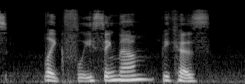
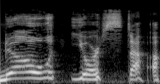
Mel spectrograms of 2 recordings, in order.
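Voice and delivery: high, bossy, demanding shouted yell; 5 semitones higher than usual. Imagining Shea as the voice of a bus-stop announcement, Shea's yelling voice. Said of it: "this voice of Shea yelling".

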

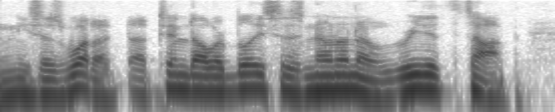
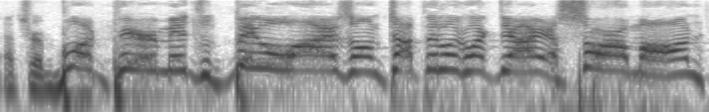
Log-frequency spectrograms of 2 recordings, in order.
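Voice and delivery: put-on ranting voice, pitched higher. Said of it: "You have to say that in your Alex Jones voice".

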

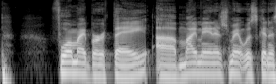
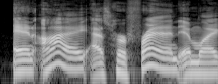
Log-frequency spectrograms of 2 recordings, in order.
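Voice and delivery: normal talking voice

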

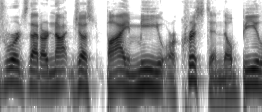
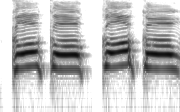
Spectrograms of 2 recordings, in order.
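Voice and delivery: play-acted crying, very high screeching wailing scream. Retelling someone screaming into the Apple remote, imitating him screaming and crying. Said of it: "just Coco screaming in the Apple remote".

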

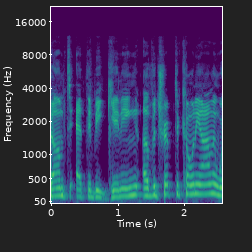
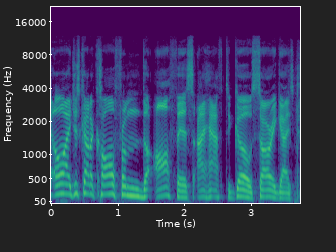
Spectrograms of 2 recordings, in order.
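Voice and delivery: plain

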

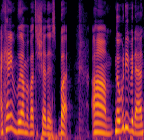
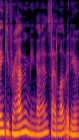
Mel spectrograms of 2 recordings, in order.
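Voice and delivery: radio announcer voice, lower; 3 semitones lower than usual. Thanking the hosts for having you back: radio voice. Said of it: "Oh, radio".

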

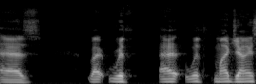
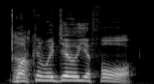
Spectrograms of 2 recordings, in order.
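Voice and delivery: put-on fake Australian accent, higher; 5 semitones higher than usual. Retelling how the dad answered the phone: imitating a fake Australian accent. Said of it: "half of that was Australian".

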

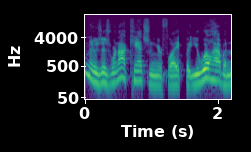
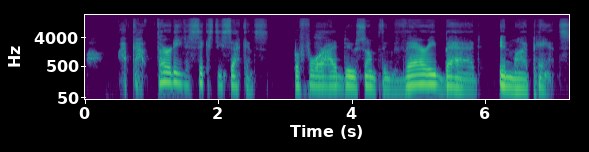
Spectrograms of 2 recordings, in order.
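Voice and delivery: very slow, close-up whisper; 4 semitones lower, 3 dB quieter than usual. Retelling asking a stewardess for the bathroom: retelling a whisper. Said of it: "I whisper in her ear".

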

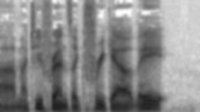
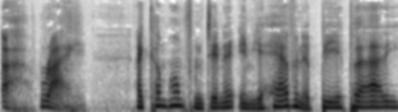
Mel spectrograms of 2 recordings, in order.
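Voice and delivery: put-on Boston accent, pitched up; 7 semitones higher than usual. Retelling what their dad said on walking into the kitchen, imitating dad's Boston accent. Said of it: "Is that what your dad sounds like?".

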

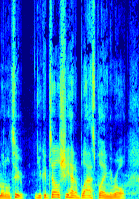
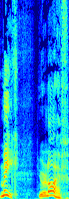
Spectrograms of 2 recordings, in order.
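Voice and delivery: put-on very high New Zealand accent; 10 semitones higher than usual. Answering a listener's Korg and Meek suggestion, greeting Meek: Korg's Kiwi accent. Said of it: "That was less Kiwi".

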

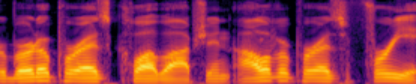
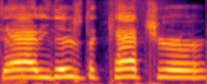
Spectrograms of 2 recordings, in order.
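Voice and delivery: put-on very high-pitched small little-boy voice; 14 semitones higher, 4 dB louder than usual. Talking baseball, acting out an eight-year-old boy talking to his dad, imitating a little boy. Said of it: "He's like".

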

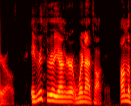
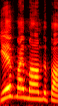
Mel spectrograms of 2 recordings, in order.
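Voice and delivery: mock screaming, loud, high and frustrated; 7 semitones higher, 5 dB louder than usual. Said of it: "I'm, like, screaming".

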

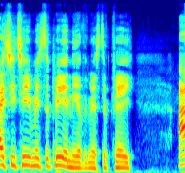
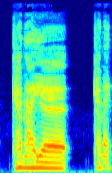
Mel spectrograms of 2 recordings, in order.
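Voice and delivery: put-on hoarse, dry, croaky voice; 2 semitones lower, 4 dB quieter than usual. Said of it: "my voice was like this".

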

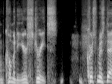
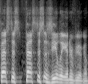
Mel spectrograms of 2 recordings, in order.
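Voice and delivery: normal talking voice

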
